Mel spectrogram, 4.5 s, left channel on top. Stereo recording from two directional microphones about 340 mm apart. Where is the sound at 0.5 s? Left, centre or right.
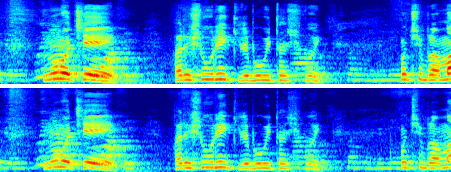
Centre.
